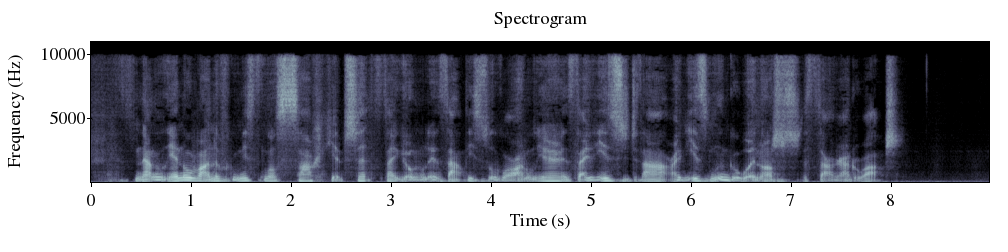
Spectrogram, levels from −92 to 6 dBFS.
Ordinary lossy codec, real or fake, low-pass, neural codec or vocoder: MP3, 64 kbps; fake; 9.9 kHz; autoencoder, 22.05 kHz, a latent of 192 numbers a frame, VITS, trained on many speakers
